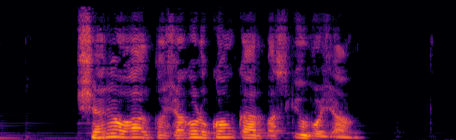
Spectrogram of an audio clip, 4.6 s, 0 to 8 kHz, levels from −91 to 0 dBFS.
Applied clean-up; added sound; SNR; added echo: neural mask model DeepFilterNet 3.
